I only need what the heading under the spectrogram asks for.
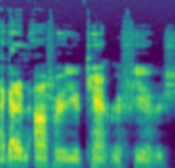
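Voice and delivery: slow, soft, muffled stuffed-cheeks mumble. Asked to do the voice for listeners: muffled cotton-in-mouth voice. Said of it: "he had like the cotton balls in his mouth".

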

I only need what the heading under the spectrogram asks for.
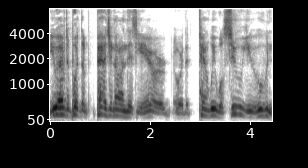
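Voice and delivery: rasping, scratchy, raspy voice. Retelling what Mr. Blackthorn said to a man before the town council: imitating Mr. Blackthorn's raspy voice. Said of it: "he has this really raspy voice too".

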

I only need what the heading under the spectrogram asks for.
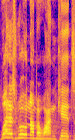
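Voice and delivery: shrill, high, barking drill-sergeant yell. Retelling how a woman addressed kids like a drill sergeant, imitating someone yelling. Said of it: "she was like yelling like".

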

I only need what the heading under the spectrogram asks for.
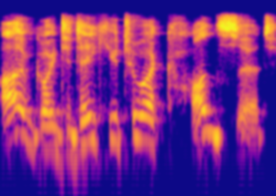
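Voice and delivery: plummy upper-class British voice. Quoting a stiff, posh boss from a film: posh upper-class British voice as Dalby. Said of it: "very upper class Brits".

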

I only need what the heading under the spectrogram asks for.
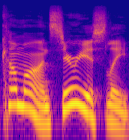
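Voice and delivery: high, play-acted shouting. Recalling the ending of a movie watched with his wife, retell yelling at the screen. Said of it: "yelling at the movie".

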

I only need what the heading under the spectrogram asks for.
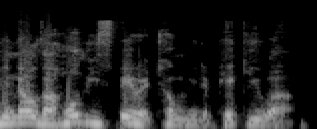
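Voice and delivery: ordinary talk, nothing marked

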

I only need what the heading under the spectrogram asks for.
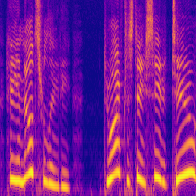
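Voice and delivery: pitched way up and spoken loudly. Retelling a ride stop where the character answers the announcer: Mickey Mouse voice. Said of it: "And then Mickey goes".

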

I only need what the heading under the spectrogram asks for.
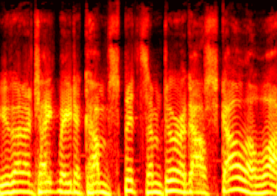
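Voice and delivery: put-on orc voice, loud. The orc barges into the room as the party returns: Fug the orc exclaiming loudly. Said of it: "barges into the room and exclaims loudly".

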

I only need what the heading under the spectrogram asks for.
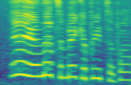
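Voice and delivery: very high-pitched, loud cartoon voice. Retelling how Mario's original voice actor came in, quoting him in Mario voice. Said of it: "I got the original voice of Mario".

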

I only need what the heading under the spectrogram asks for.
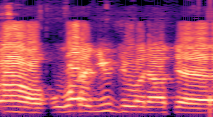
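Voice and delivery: put-on rude, condescending voice. Retelling a phone call with a highway patrol cop: imitating a rude cop. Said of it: "by the tone of his voice, is a total dickhead".

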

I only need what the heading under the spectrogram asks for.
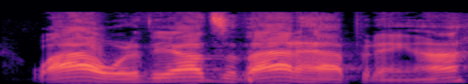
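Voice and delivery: nonchalant, casual. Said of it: "really nonchalantly".

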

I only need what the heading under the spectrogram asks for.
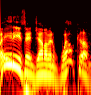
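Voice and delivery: voice cracking. Opening the show while still sick, voice cracking. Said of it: "Cracked again".

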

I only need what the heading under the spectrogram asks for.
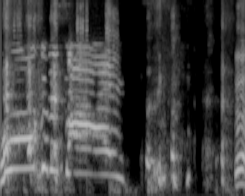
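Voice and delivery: high, very slow laughing yell. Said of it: "weren't you yelling".

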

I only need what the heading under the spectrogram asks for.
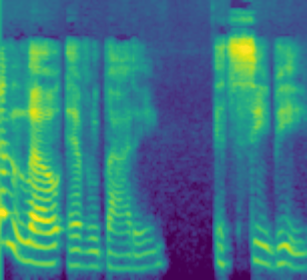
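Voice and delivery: low, slow, sultry and seductive sexy voice. A host greets everybody at the start of the show in a sexy voice. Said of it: "I'm using my sexy voice today".

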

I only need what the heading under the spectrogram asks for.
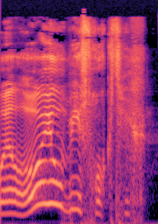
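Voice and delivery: very loud, bad, fake Irish accent. Trying an Irish line while admitting not knowing the accent; bad Irish accent. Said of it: "I don't know how to do an Irish accent".

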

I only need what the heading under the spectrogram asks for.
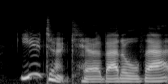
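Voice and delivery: dismissive, swooping brush-off tone. Yana answers Icarus's question about the tavern: dismissively. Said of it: "Yana said dismissively".

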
